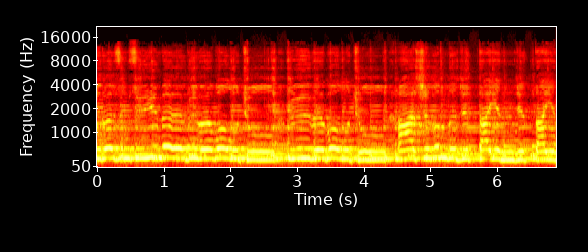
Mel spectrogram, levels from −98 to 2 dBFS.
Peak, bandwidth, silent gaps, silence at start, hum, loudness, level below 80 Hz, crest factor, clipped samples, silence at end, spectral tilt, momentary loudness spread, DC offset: 0 dBFS; 12 kHz; none; 0 s; none; -12 LUFS; -58 dBFS; 10 dB; under 0.1%; 0 s; -6.5 dB/octave; 4 LU; under 0.1%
